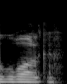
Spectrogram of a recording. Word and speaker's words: walk: Dog owners are expected to use leashes to walk their dogs were required by law. Were required by law. Good. Walk. We do not pronounce the L.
